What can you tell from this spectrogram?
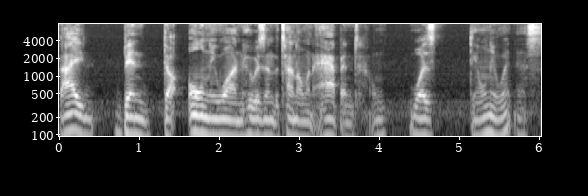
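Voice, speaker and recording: A man's put-on character voice, gravelly and very deep in pitch, at a moderate pace. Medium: read story. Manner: blunt, gritty, profane.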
